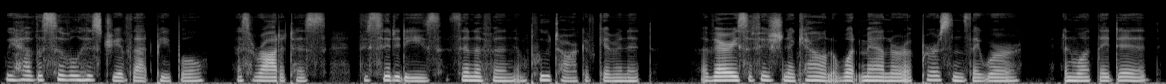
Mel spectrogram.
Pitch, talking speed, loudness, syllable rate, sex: 175 Hz, 165 wpm, -20 LUFS, 5.3 syllables/s, female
